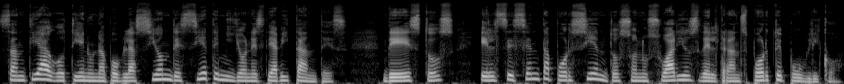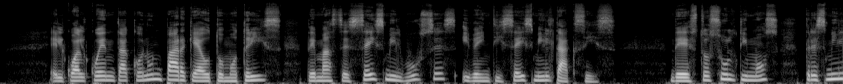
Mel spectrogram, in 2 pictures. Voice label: Home Studio Read, Spanish-Latin (Argentina), Female; Studio, 20s-30s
